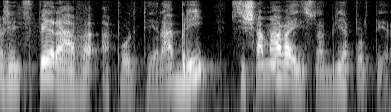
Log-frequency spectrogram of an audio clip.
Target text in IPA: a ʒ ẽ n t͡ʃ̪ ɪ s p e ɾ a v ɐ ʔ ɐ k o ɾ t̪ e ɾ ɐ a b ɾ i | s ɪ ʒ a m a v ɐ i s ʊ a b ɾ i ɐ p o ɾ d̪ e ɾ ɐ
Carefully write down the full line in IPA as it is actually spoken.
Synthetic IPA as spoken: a ʒ ẽ n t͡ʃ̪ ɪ s p e ɾ a v ɐ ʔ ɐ p o ɾ t̪ e ɾ ɐ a b ɾ i | s ɪ ʃ a m a v ɐ i s ʊ a b ɾ i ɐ p o ɾ t̪ e ɾ ɐ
